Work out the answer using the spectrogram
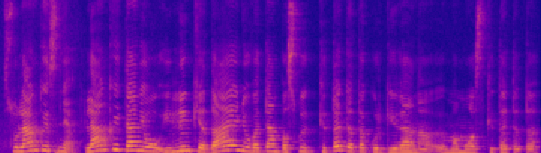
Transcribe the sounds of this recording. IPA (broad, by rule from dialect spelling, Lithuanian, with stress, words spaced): sʊ ˈlʲɛŋkɐɪs ˈnʲɛ ˈlʲɛŋkɐɪ ˈtʲɛn ˈjɛʊ ɪ ˈlʲɪŋk kʲeːˈdɐɪnʲʊ ˈʋɐ ˈtʲɛn pɐsˈkʊɪ kʲɪˈtɐ tʲɛˈtɐ ˈkʊr ɡʲɪˈʋʲæːnɐ mɐˈmoːs kʲɪˈtɐ tʲɛˈtɐ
